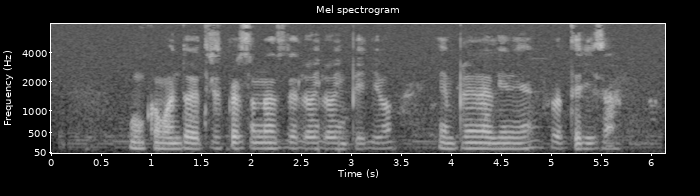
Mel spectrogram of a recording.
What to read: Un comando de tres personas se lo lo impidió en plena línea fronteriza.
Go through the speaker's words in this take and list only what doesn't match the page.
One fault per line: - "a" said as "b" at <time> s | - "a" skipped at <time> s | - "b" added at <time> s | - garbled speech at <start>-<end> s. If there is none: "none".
none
